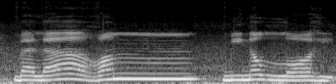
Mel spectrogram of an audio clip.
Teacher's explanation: نون تنوین کے بعد یمون میں سے میم آیا ہوا ہے تو یہاں پہ ادغام بالغنہ ہوگا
